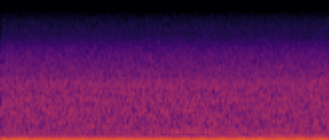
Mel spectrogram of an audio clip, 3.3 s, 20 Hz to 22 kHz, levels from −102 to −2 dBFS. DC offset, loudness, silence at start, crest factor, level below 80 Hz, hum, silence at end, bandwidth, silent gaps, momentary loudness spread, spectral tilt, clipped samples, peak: under 0.1%; -45 LUFS; 0 s; 10 dB; -44 dBFS; none; 0 s; 11.5 kHz; none; 1 LU; -5.5 dB/octave; under 0.1%; -32 dBFS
